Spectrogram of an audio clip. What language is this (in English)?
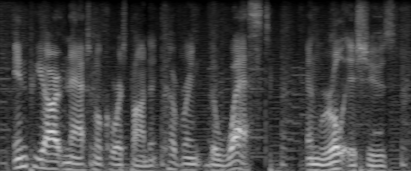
English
